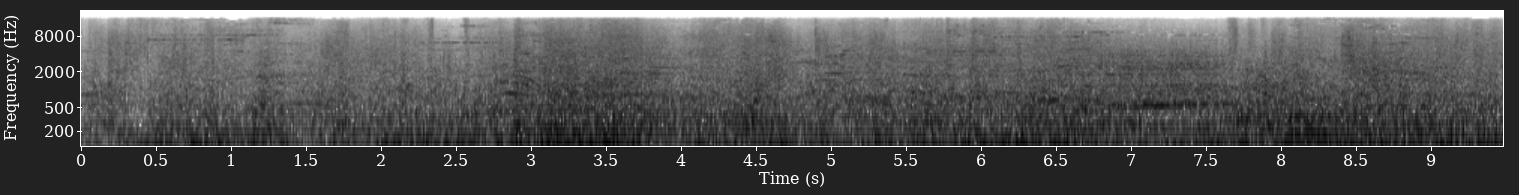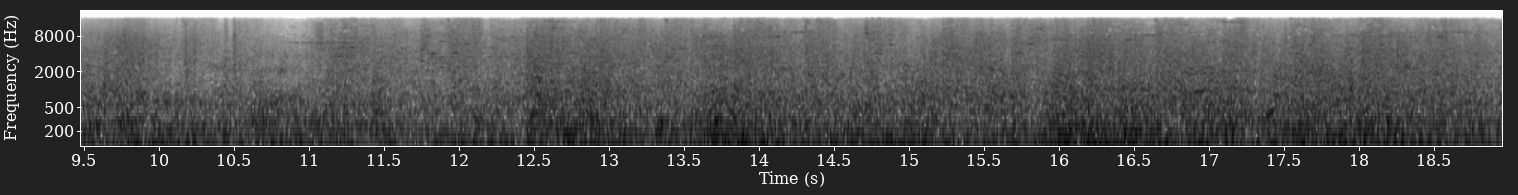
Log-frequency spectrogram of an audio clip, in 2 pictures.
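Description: Video game spell blasts and sword clashes ring out continuously.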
